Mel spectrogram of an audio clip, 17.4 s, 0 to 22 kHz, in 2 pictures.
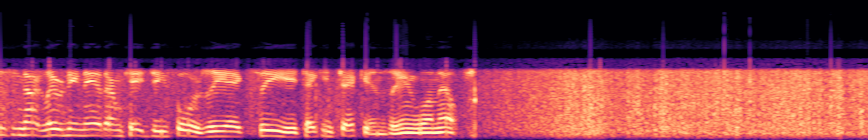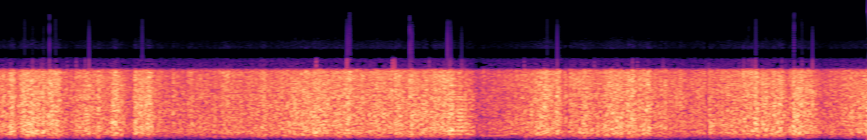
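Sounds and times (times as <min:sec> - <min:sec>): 
speech: 0:00.0 - 0:04.8
band-limited radio static hiss from distant storms: 0:00.0 - 0:17.3
sharp irregular crackling pops: 0:00.0 - 0:17.3.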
